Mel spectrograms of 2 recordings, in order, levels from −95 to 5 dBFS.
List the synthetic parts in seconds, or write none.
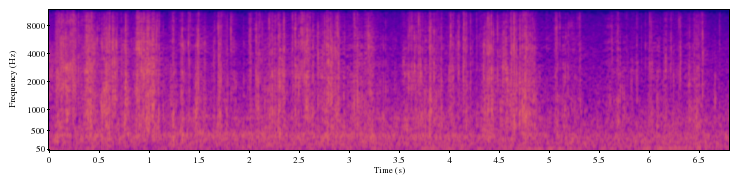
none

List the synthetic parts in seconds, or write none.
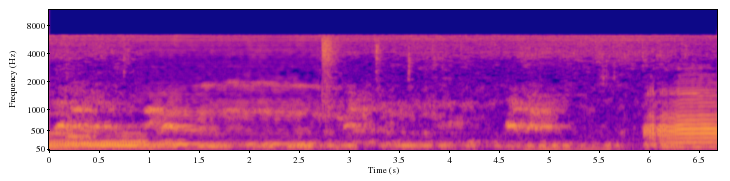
0.9-2.7 (vocoder, Vocos)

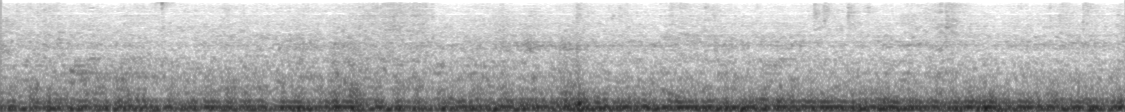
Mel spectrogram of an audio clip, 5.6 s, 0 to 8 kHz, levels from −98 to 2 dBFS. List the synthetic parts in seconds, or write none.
0.0-5.6 (vocoder, HiFi-GAN)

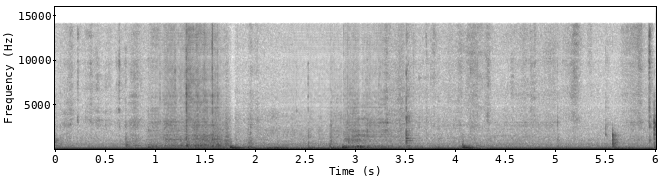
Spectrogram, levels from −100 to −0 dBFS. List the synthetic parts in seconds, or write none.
1.0-1.7 (vocoder, Vocos); 2.3-3.3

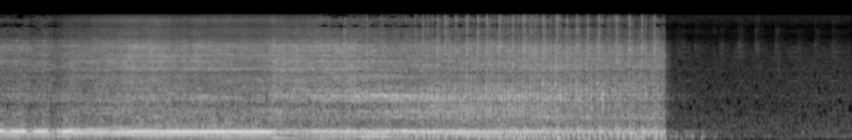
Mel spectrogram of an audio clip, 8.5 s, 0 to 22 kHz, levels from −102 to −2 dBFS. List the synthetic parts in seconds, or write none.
0.6-3.2 (autoencoder, DAC-VAE)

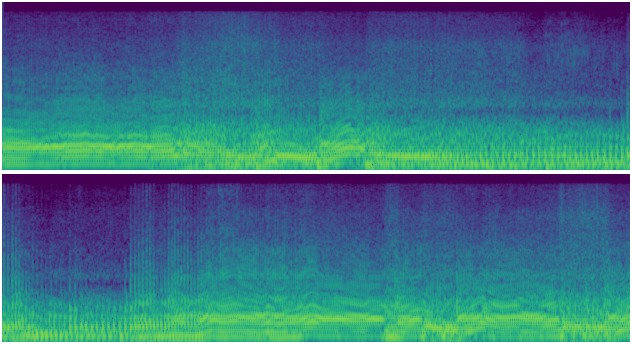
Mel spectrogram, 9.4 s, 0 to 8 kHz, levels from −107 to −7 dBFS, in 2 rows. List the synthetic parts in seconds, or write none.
0.0-1.1 (vocoder, Vocos)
